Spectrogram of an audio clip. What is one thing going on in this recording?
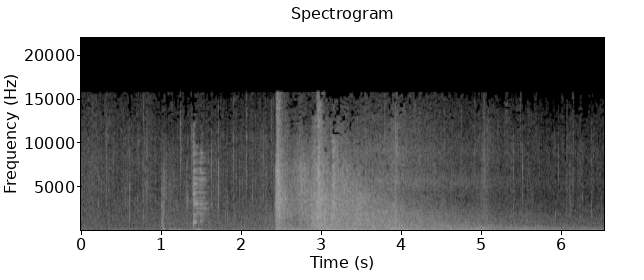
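Heavy shell explosions boom and rumble.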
